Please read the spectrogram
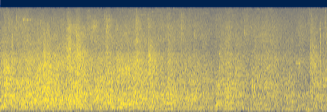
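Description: A congregation sitting down in the pews: a broad wash of rustling and shuffling that starts at once and slowly dies away.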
